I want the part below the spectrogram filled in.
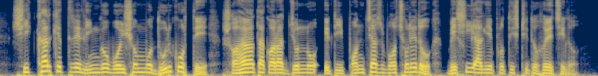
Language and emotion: Bengali, neutral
